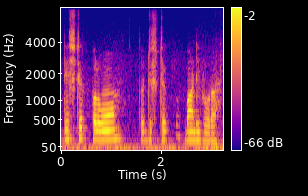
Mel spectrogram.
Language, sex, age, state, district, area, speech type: Kashmiri, male, 18-30, Jammu and Kashmir, Kulgam, rural, spontaneous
